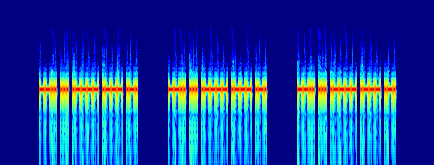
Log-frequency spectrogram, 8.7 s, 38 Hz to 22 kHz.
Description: Morse code, heard as a keyed tone, about 37 wpm, 700 Hz. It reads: ZS1JR ZS1JR ZS1JR
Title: DXCC-100 Call Signs - 5 Characters - Repeated 3x - 40wpm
